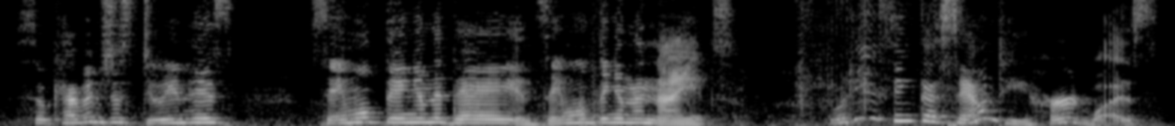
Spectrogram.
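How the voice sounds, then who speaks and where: A woman teacher giving an expressive children's read-aloud lesson, pausing to ask questions and explain. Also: on the high side.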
